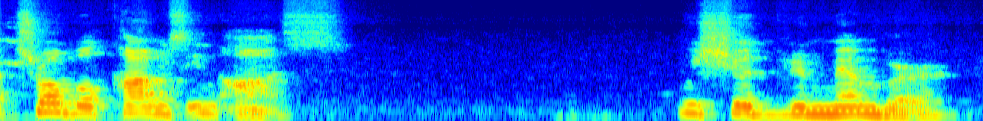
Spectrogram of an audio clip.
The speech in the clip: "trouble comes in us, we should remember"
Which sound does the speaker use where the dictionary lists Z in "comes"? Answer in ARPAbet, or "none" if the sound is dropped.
S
